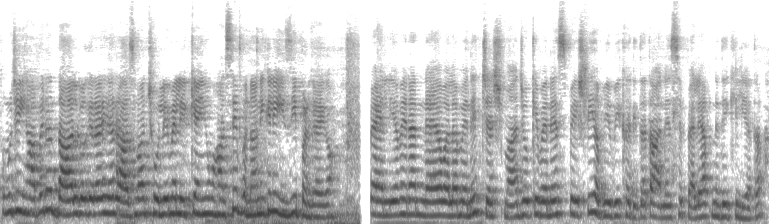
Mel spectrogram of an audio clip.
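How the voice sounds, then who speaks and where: A woman in her thirties vlogs casually into a handheld phone, switching between Hindi and English words. Her voice sits a little high, and a faint background hiss runs under it. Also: steady tone, fast, a little mellow. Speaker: daily vlogger. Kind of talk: casual vlog narration to camera. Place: indoors at a resort, then outdoors on a scooter ride.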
